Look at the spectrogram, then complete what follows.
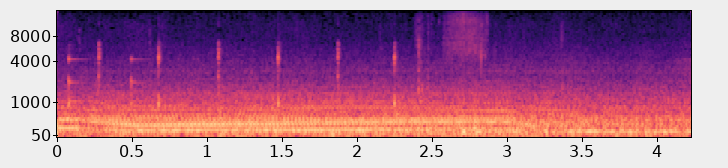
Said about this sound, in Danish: I kan høre, benzinmotoren er ikke gået i gang endnu. Men nu træder jeg på speederen, og så er den der selvfølgelig med det samme. Og det tager altså ikke lang tid at komme op i fart.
